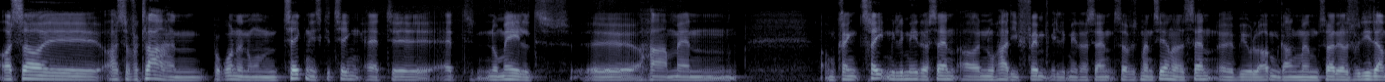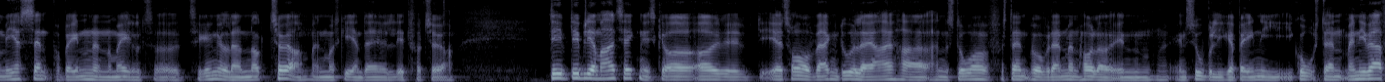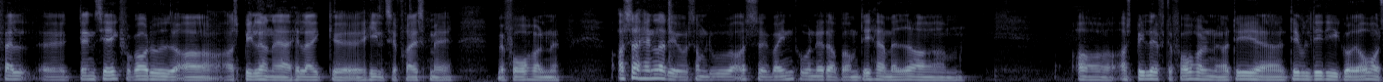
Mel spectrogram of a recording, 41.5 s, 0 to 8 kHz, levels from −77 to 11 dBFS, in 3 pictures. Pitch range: 100-120 Hz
